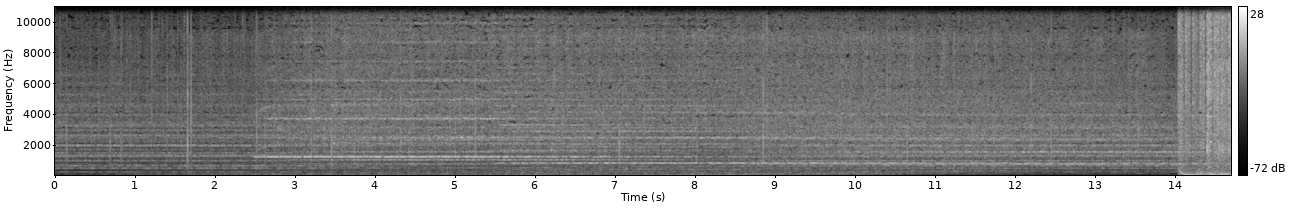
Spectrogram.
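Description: Quiet breakdown of an electronic hardcore track: a sustained synth pad chord over a steady noisy hiss, the held notes changing a few times and the music gradually getting louder.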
